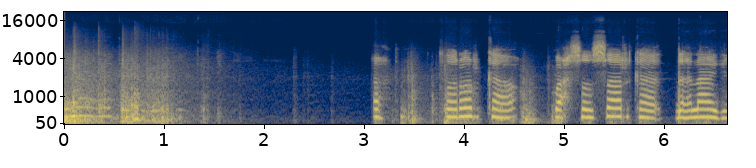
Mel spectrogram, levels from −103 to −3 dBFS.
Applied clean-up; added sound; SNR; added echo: neural mask model RNNoise.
